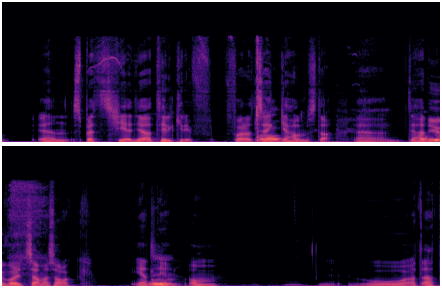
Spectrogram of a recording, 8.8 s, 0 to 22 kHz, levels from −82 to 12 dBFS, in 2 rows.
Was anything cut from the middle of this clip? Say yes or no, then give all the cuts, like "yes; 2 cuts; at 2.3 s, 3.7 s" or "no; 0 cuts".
yes; 1 cut; at 3.4 s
